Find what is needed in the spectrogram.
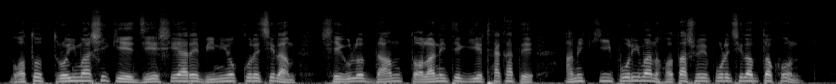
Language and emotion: Bengali, sad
